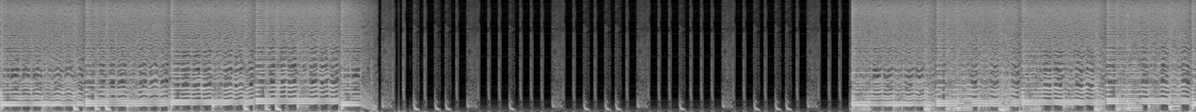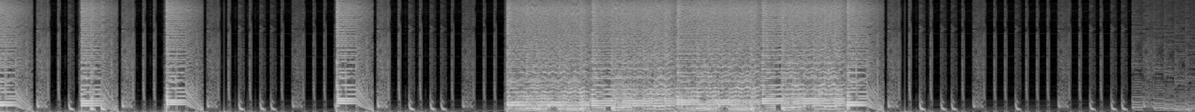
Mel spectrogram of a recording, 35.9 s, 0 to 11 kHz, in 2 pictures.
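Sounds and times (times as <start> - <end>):
chiptune music on CSG8580R5 sound chip: 0.0 - 5.7, 12.8 - 18.5, 19.2 - 19.8, 20.4 - 21.0, 23.0 - 23.6, 25.6 - 31.2, 34.9 - 35.8.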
